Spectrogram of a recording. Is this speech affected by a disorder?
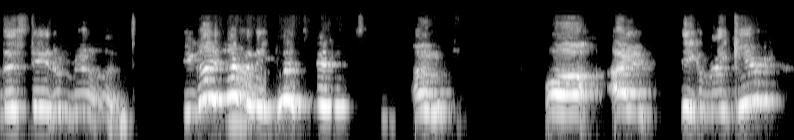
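Yes: cerebral palsy.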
